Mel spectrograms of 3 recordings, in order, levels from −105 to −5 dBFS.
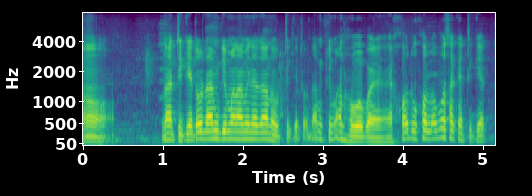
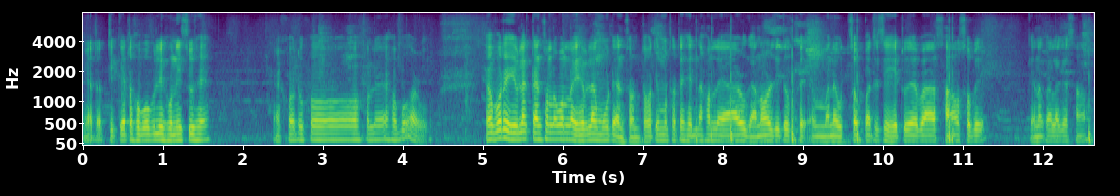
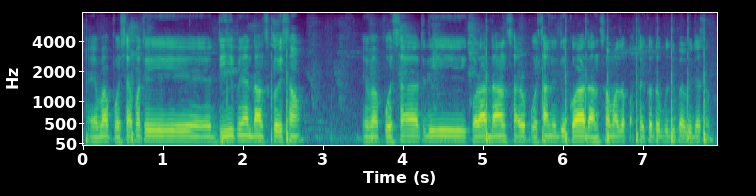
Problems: none marked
